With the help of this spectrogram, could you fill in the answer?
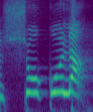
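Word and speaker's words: chocolat: आगे है भाई हम सबकी फेवरेट शोकोला, ला शोकोला। CH आपको पता है फ्रेंच में क्या बन जाता है? CH बन जाता है श, तो ये चोकोला नहीं है, शोकोला।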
